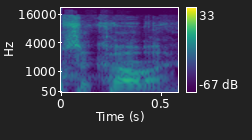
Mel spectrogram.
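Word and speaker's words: Sikoa: taking a shot at um what's his name sakoa is that is that how you say his name yeah SOLO yeah SOLO sakoa he took a shot at him but again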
